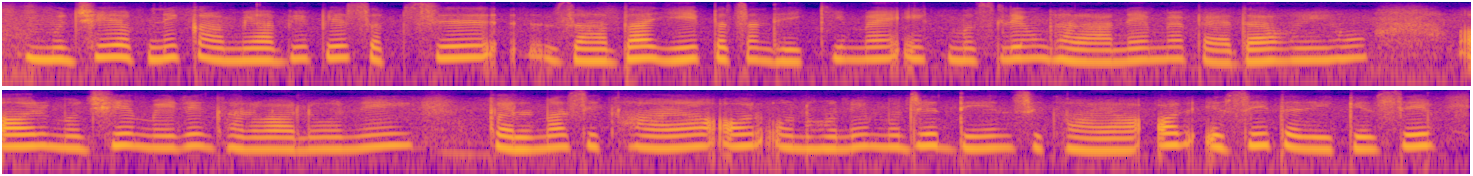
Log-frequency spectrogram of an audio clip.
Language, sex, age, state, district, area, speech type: Urdu, female, 18-30, Uttar Pradesh, Gautam Buddha Nagar, rural, spontaneous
